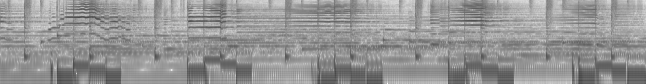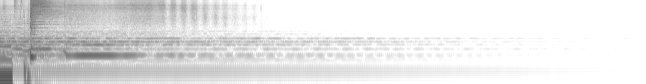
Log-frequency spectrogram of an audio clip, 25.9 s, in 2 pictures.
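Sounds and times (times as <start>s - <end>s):
soprano saxophone: 0.0s - 17.5s.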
